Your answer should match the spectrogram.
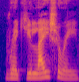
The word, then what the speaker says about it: regulatory: British and Australian speakers will tend to say regulatory with the stress on the third syllable. American English speakers tend to put the stress on the first syllable, so they say regulatory.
